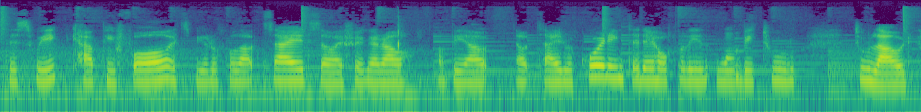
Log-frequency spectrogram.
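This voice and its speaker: A woman from Ethiopia, vlogging outdoors in an earnest, halting way and often repeating her words. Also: mid-range voice, fairly even intonation, dull audio, faint music behind. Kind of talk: casual personal vlog talk.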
